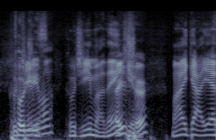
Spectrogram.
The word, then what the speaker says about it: Kojima: koj sounds never say his name right coima Kojima thank you my God yeah it's Kojima I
